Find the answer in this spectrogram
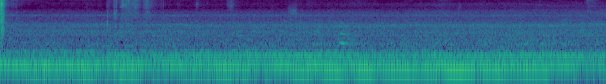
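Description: Steady low hum of an idling motor-vehicle engine, with a few faint crackles of a plastic snack wrapper in the first second or so.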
